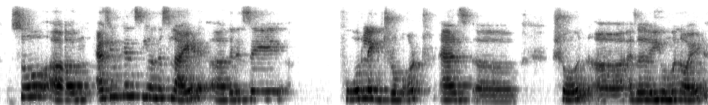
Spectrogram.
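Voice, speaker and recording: Audible room echo fills this recording of a woman with a fairly high pitch. She talks at a very slow pace with lively intonation. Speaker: faculty trainer on AI syllabus. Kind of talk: lecture. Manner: halting, many fillers.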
